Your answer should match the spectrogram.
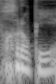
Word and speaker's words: Groupie: Ehm, groupie. Een schitterende naam natuurlijk. Of groepie. Ik weet niet precies hoe ze het zelf uitspreken. – Nou, als, van, ze, als, ze, zeggen tikkie, zeggen ook groepie.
